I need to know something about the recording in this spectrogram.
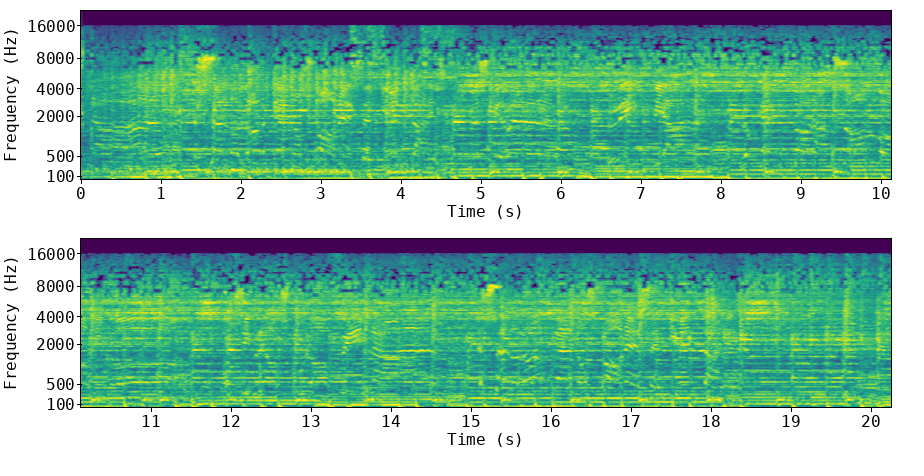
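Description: A loud, dense rock song plays continuously from a recording, full band with steady driving instrumentation and what sounds like raw, shouted vocals, unbroken throughout.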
